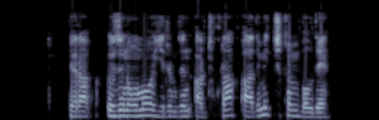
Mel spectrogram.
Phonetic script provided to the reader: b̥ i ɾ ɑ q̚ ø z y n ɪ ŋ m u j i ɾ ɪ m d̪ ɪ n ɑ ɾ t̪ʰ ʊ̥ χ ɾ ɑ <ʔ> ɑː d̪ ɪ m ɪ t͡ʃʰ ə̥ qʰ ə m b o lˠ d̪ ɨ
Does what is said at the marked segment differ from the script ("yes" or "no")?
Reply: yes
